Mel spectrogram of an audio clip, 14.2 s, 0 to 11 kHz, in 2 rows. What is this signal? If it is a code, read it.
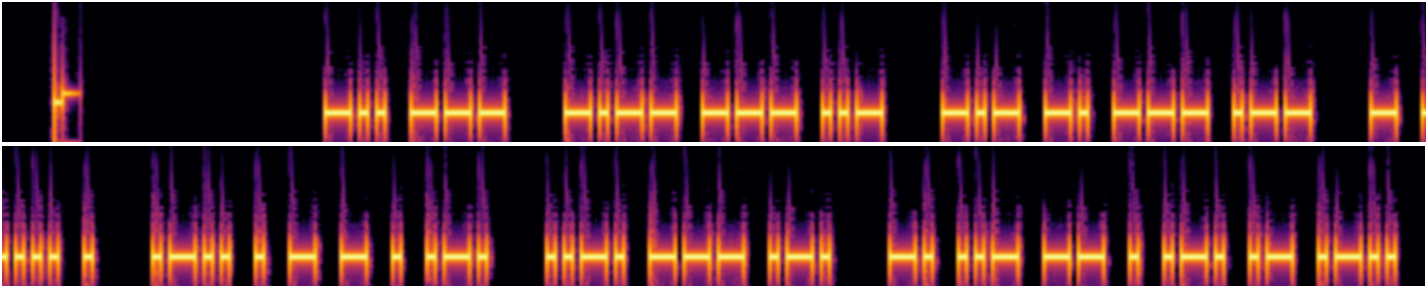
Morse code, heard as a keyed tone, about 27 wpm, 700 Hz. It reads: DO YOU KNOW THE LETTER FOR NUMERAL
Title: Sentences from Top 1000 Words - Review Part 2 - 28wpm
